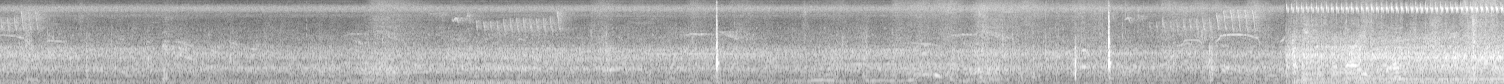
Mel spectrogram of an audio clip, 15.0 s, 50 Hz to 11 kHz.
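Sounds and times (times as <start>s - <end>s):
high insect drone: 9.0s - 15.0s
buzzing insect trill: 12.9s - 15.0s.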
